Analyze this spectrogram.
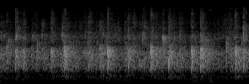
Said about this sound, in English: So let's give him a round of applause as well.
